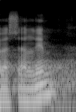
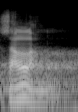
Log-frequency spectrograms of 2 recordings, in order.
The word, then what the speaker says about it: wasallim: Dan cara membacanya diingat-ingat, kalau di depan itu sholli, maka taslimnya itu ya hak kasroh, ya, jadi baca wasallim, jangan salam.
